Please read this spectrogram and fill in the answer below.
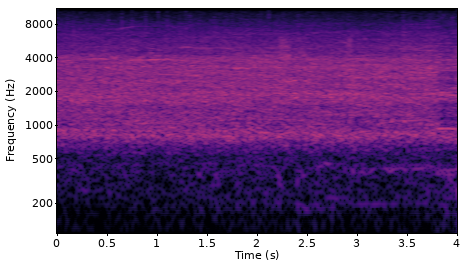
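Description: Stadium crowd cheering steadily for a home-team touchdown.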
